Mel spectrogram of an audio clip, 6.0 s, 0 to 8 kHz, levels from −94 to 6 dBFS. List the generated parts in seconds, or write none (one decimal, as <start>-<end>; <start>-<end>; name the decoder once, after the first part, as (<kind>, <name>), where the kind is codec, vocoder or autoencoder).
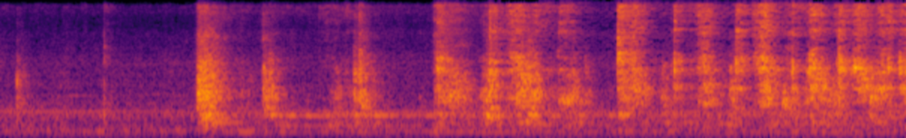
none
